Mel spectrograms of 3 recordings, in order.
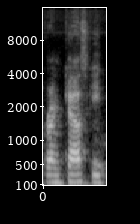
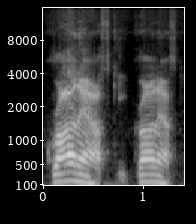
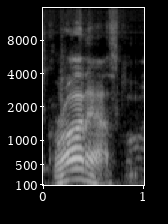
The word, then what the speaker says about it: Gronowski: Oh, Gronowski. I've been mispronouncing it this entire time. Oh my God. I've been mispronouncing that name this entire time. Oh, silly me. It's Gronowski.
